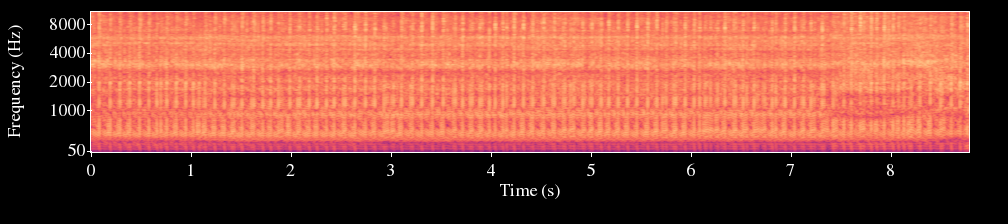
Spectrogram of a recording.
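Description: Saw holds a steady, strong high buzz while cutting, no bogging or sputter; running healthy under load.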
